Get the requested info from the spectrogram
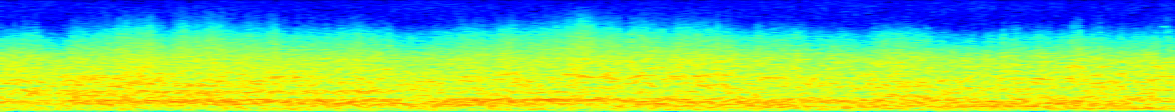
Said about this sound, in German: Nur die Turbinengeräusche erinnern uns noch daran, dass die Staffel jetzt irgendwo über uns ist.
